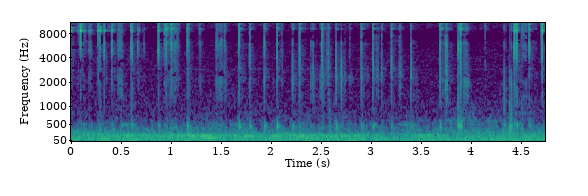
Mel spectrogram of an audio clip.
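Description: A small, hollow, empty unglazed pink ceramic vase with a sculpted face and a narrow opening is held in hand and tapped rapidly with long acrylic nails. The taps are quick, bright, dry clicks that stop almost at once, laid over a steady low rumble that fills the clip.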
